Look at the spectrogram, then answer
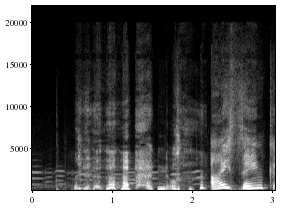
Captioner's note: old smokers laugh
